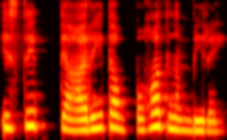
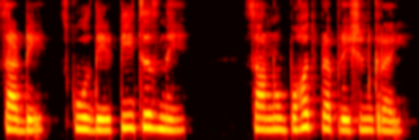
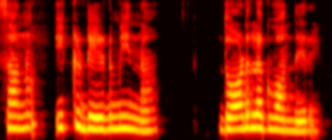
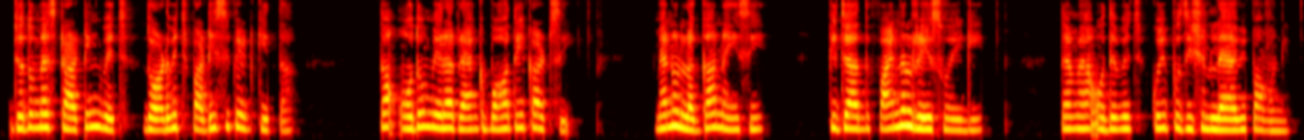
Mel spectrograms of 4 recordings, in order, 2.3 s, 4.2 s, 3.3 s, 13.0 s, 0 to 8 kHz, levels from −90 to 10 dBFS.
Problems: none marked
